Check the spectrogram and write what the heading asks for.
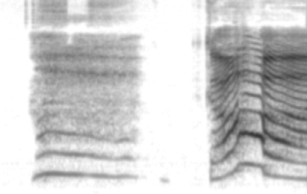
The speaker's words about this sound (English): Gasp!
